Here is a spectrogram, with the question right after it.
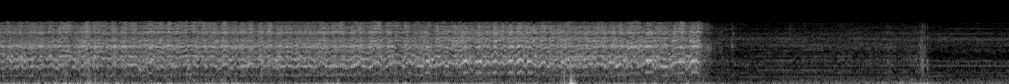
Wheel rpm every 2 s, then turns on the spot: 110, 110, 110, 30, 30.
6-8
